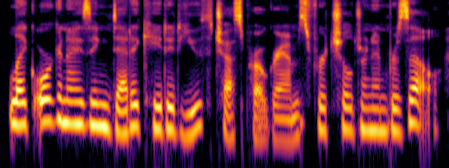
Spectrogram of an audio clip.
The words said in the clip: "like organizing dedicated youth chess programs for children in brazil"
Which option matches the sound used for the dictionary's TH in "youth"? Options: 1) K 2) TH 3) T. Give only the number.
2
